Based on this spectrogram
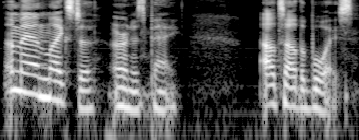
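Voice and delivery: a hint of a beefy thug's voice, low; Borovo.

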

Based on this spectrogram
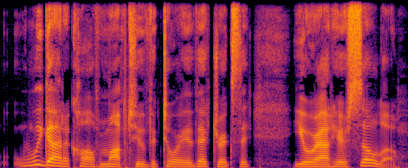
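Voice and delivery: low-voiced soldier reporting in; big team leader.

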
